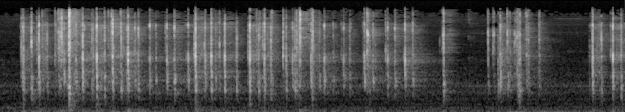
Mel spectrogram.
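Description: Both hands type rapidly with their fingertips on a full-size Corsair RGB-backlit mechanical keyboard with plastic keycaps. The result is a dense run of bright, sharp clacks that die away almost instantly, with a couple of brief pauses between bursts.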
